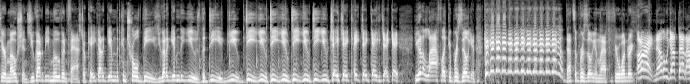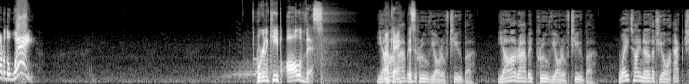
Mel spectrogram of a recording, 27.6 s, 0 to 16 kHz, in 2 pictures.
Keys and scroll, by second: 2.9 ctrl+u, 4.3 ctrl+d, 6.5-8.2 typing, 9.4-13.6 typing.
